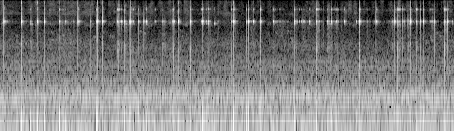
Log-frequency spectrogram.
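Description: A tall, hollow grey smoky glass cologne bottle with a gold cap is held in both hands and tapped with fingernails. Quick, irregular bright clicks come in a steady stream, each with a short high glassy ping that dies away almost at once over a faint low background hum.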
